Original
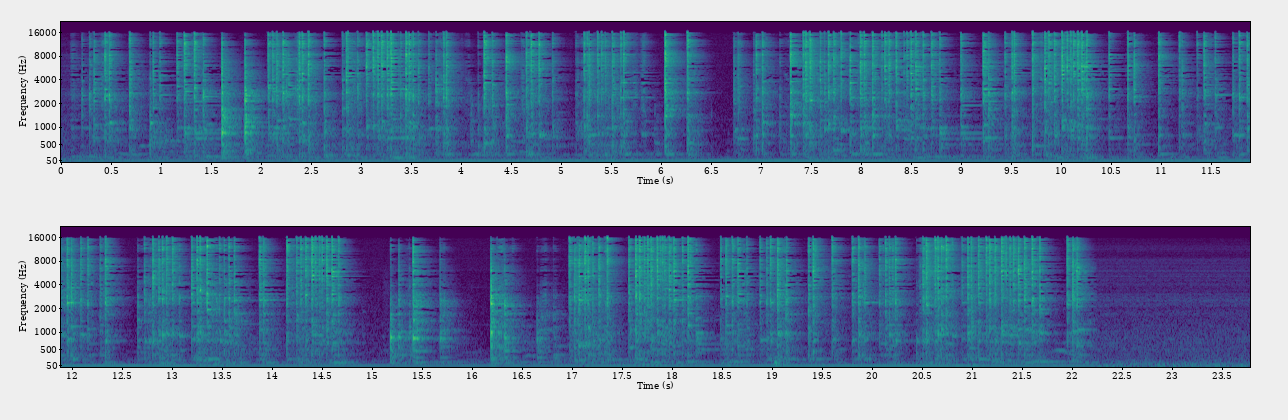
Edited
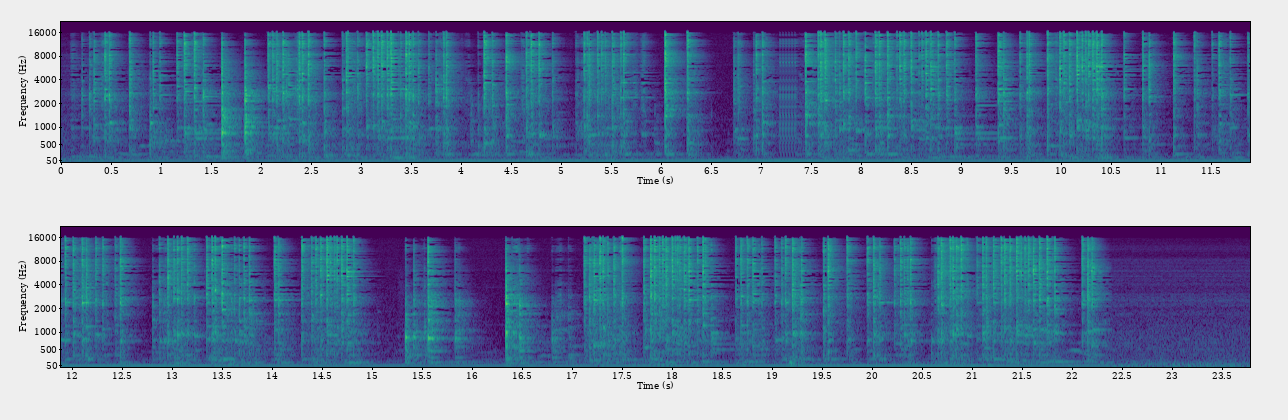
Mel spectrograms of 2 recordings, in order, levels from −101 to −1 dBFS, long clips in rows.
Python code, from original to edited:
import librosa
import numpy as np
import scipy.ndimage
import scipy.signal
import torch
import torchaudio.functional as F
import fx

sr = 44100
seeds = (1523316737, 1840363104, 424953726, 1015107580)

y = fx.edit(x, sr, fx.stutter(start_s=7.18, slice_s=0.03, count=6), tone=tone)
